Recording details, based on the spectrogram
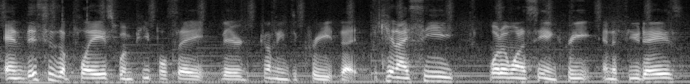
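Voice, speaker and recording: A man's voice: mid-range voice, moderate pace, warm tone, soft background music, rough recording. A man from the United States chatting casually in a travel vlog, talking easily and conversationally, recorded outdoors at a harbor. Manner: easygoing, conversational, loose with fillers. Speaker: vlogger.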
